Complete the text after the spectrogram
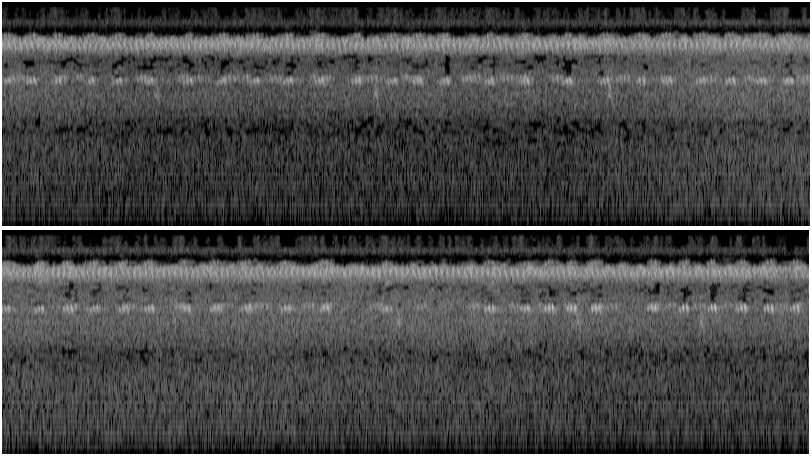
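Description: Crickets chirp steadily in high, pulsing trills over a rushing background of wind.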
